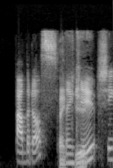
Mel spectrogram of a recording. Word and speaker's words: Barbados: She grew up in a Sorry, could you pronounce it right? Barbados.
